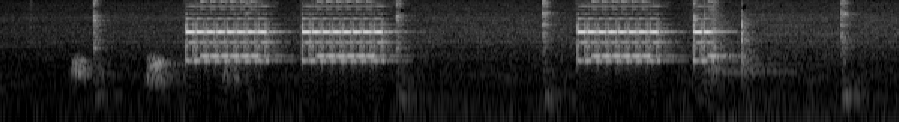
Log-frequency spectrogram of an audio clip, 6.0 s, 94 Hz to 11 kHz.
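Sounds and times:
telephone ringing in double-ring bursts: 0:01.2 - 0:02.8, 0:03.8 - 0:05.0.

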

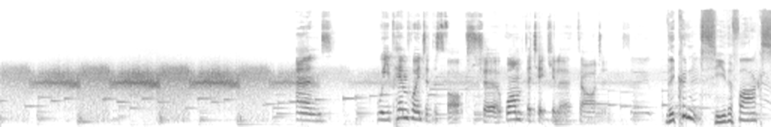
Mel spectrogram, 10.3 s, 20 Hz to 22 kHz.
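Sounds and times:
radio receiver static roaring: 0:00.0 - 0:04.7
faint warbling tones: 0:00.0 - 0:09.0
speech: 0:04.0 - 0:10.2.

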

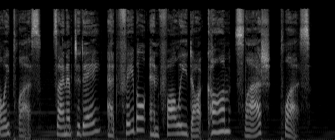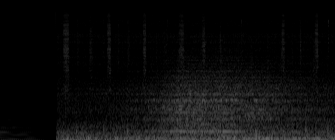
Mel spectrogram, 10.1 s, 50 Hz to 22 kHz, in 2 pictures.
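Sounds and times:
speech: 0:00.0 - 0:04.7, 0:05.8 - 0:06.1
car engine rumbling: 0:05.9 - 0:10.0.

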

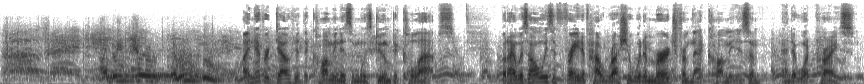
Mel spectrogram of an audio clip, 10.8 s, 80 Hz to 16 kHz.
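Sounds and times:
crowd cheering, applauding and shouting in greeting in Vladivostok: 0:00.0 - 0:03.1
speech: 0:01.4 - 0:10.7.

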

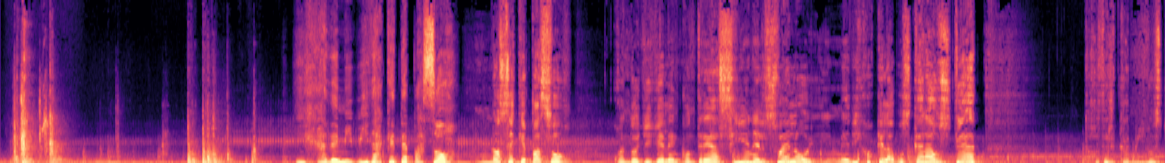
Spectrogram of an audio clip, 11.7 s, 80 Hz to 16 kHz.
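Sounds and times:
knocks and rattles: 0:00.0 - 0:02.9
front door of a house being unlatched and pulled open: 0:00.0 - 0:03.0
speech: 0:03.0 - 0:10.1, 0:10.9 - 0:11.6.

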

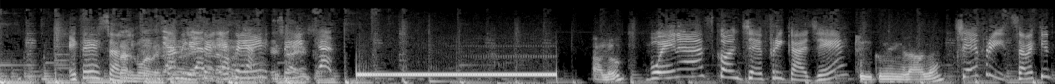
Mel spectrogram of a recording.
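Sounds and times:
speech: 0:00.7 - 0:04.1, 0:06.0 - 0:10.5
electronic telephone ringback tone while placing a call: 0:03.6 - 0:05.6.

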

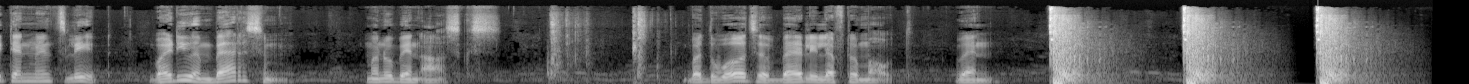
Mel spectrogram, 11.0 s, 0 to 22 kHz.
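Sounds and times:
speech: 0:00.0 - 0:02.2, 0:02.8 - 0:04.3, 0:05.1 - 0:08.2
gunshots fired at a man amid a crowd: 0:07.9 - 0:10.7.

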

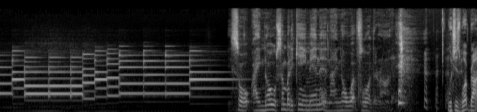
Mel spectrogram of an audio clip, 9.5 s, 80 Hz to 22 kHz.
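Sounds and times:
musical doorbell chiming a tune of electronic tones: 0:00.0 - 0:04.9
speech: 0:04.6 - 0:09.5.

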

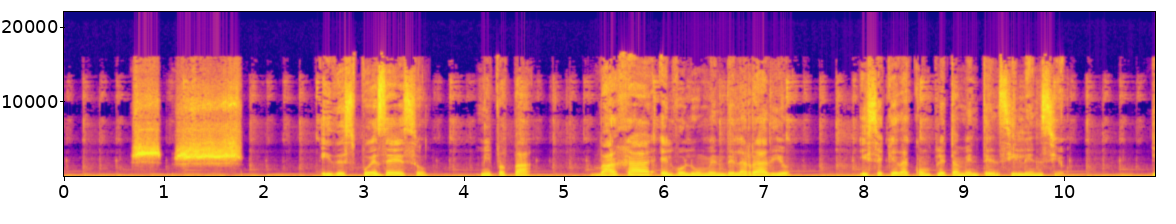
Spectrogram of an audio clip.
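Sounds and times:
person's mouth imitating an eerie whistle: 0:00.7 - 0:01.8
speech: 0:02.6 - 0:10.1.

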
